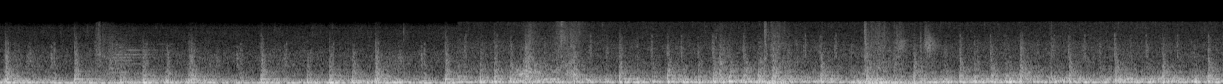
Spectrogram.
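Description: For the first 4.58 s or so the audio has a wrong sample rate problem: everything runs at about two-thirds speed and sits roughly 7 semitones low, sluggish and dark, which fits 24 kHz material being played back at 16 kHz without conversion.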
